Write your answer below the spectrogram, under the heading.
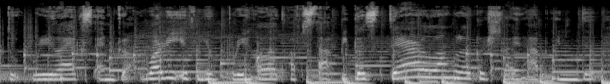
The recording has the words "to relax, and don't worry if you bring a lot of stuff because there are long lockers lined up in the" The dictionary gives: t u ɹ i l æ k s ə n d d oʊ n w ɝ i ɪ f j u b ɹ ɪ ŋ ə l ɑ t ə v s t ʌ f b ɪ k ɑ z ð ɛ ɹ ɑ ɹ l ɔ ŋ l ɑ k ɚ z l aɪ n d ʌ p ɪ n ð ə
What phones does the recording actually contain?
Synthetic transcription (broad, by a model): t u ɹ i l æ k s ə n d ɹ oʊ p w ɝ i ɪ f j u b ɹ ɪ ŋ ə l ɑ t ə f s t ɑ f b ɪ k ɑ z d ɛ ɹ ɑ ɹ l ɔ ŋ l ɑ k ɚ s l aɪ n ɑ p ɪ n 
